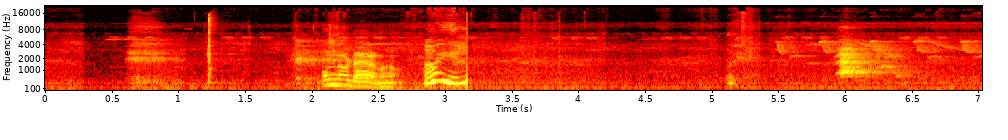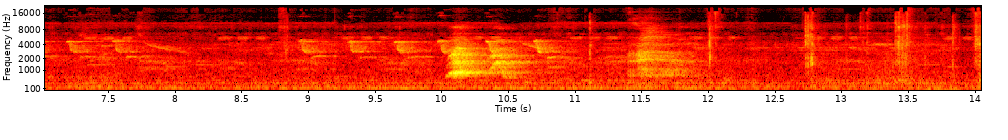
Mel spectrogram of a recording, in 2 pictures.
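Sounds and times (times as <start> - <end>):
bird calling: 8.8 - 14.0.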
